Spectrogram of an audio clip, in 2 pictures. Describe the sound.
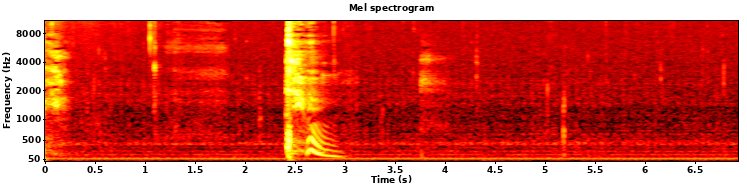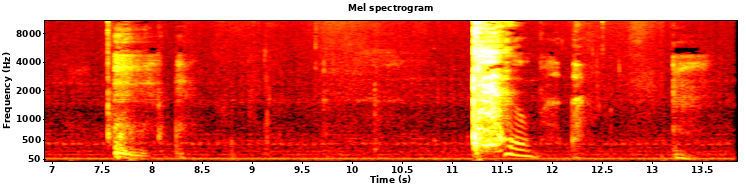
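A few short coughs and throat clearings break out several seconds apart, each a brief harsh burst, with only a low steady hum in the quiet gaps between them.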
